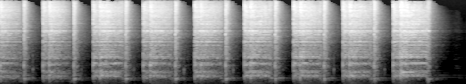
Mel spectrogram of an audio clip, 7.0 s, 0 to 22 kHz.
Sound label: 14 HH Open Closed Pattern; ZILDJIAN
